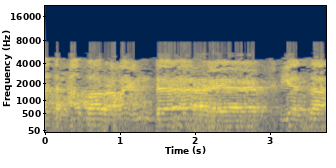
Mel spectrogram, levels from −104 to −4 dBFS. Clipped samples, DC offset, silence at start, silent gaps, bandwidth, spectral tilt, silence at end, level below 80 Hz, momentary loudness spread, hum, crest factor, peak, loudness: 1%; under 0.1%; 0 s; none; 8 kHz; -2 dB/octave; 0 s; -44 dBFS; 5 LU; none; 10 dB; 0 dBFS; -8 LUFS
